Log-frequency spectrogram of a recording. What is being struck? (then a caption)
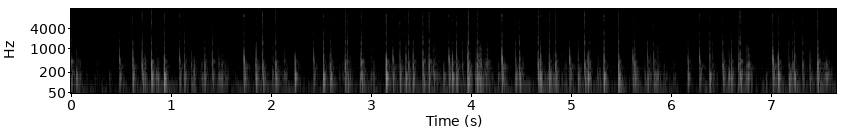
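Paper cup. An empty brown paper cup placed over a fluffy microphone is tapped and scratched with the long painted nails of one hand, while a second cup sits untouched. It makes a fast, irregular stream of dull, bassy, hollow taps with short scratchy brushes between them. Each knock dies out almost instantly.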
